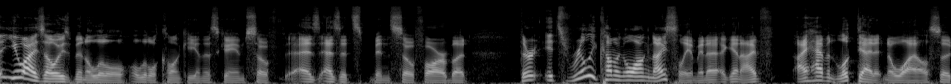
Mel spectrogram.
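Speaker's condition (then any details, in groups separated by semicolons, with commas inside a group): No condition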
